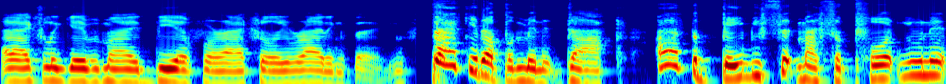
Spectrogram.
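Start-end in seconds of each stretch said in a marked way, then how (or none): 3.2-7.1 put-on Brooklyn accent, laid on thick. Reading a character's comic lines aloud: Brooklyn accent. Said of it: "I'm giving her a Brooklyn accent".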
